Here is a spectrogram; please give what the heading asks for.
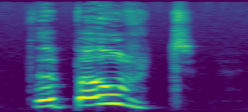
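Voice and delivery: very high, panting, strained cry. Narrator reading the old woman's cry to her husband: strained, panting cry. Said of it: "strained and panting".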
